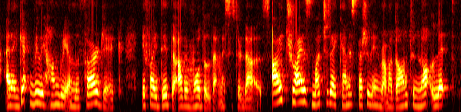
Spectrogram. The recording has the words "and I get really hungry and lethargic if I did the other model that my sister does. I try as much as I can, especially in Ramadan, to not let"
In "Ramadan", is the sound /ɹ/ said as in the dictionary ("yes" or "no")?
yes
